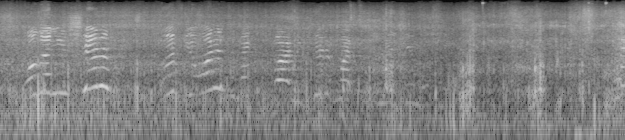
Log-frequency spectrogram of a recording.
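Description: High-pitched voices of children calling out and chattering some way off, in short rising-and-falling cries, over the scraping strides of ice skates on ice.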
